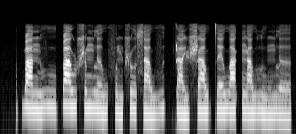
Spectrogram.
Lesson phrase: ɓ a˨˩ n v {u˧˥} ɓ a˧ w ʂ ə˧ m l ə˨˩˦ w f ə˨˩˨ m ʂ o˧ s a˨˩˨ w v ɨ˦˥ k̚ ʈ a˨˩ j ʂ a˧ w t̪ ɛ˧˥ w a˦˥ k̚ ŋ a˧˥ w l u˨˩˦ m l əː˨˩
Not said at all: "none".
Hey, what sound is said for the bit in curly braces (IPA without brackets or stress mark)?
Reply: u˨˩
